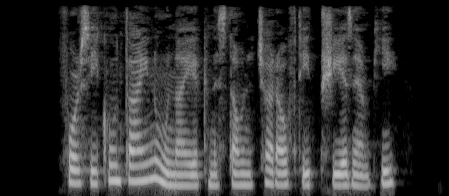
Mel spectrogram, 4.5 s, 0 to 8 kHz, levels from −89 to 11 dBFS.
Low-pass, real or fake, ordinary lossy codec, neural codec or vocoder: 7.2 kHz; real; MP3, 64 kbps; none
